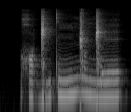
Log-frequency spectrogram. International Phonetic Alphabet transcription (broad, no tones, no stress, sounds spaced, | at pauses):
χ ɒ ɡ͡ǁ ĩ t ĩː ŋ͡ǁ ũ ŋ͡ǁ e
